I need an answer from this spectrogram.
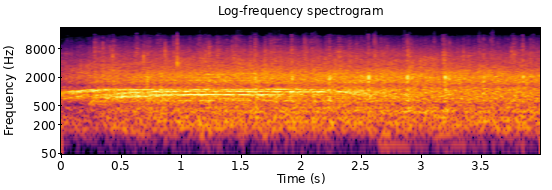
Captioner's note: audience applauding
